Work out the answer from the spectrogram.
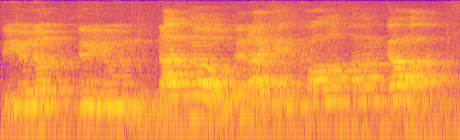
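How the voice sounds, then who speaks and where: A man acting a grave, sorrowful holy teacher facing his betrayers in a scripture drama. The voice is high for a man and very slow, declaimed solemnly, ringing through a large echoing church. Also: highs cut off. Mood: stern, commanding. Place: large church during a service. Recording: very echoey church, distant mic, noisy.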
